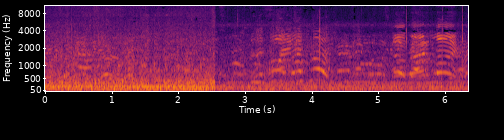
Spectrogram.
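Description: Dodge Charger V8 running loudly and steadily close by. About two and a half seconds in it cuts abruptly to a quieter mix of crowd voices over engines idling in the distance.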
